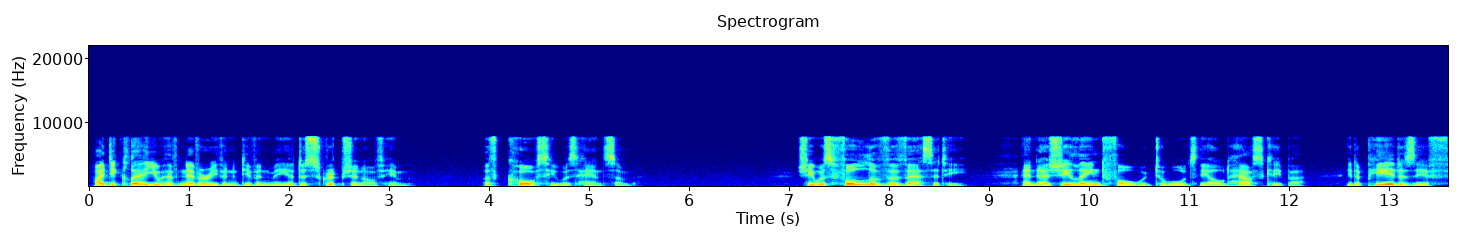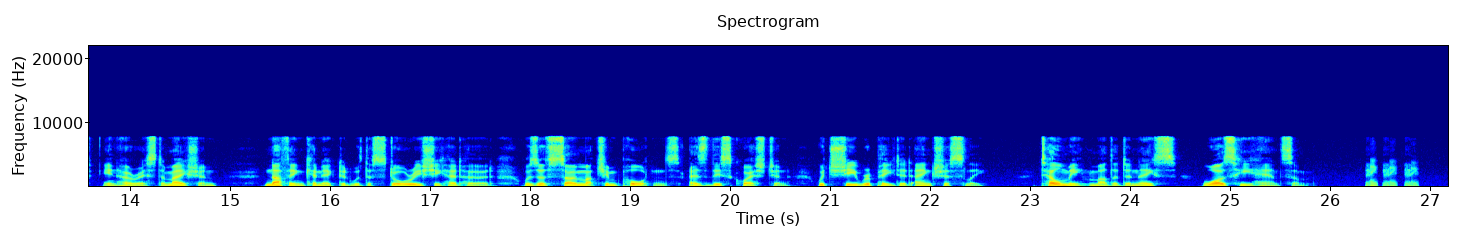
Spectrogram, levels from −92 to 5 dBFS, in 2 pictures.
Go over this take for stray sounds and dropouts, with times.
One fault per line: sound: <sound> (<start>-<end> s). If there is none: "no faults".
sound: laugh (26.4-26.9 s)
